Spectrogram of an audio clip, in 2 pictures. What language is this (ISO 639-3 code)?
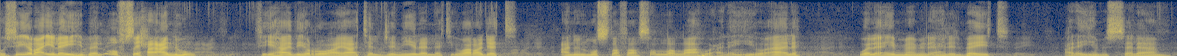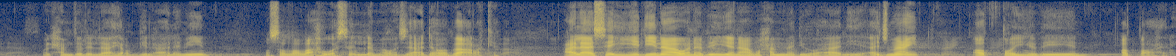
ara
